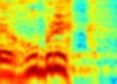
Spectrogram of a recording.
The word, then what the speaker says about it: república: modas caldas e república quanto essa última palavra tome cuidado com a sua pronúncia pois já houve muita gente falando brinca por aí a palavra república tenha sido a tônica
